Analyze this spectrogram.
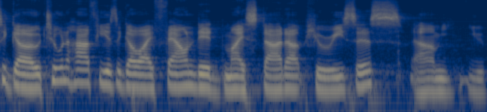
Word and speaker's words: Heuresis: 2.5 years ago, I founded my startup, Heuresis. You pronounced it correctly.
